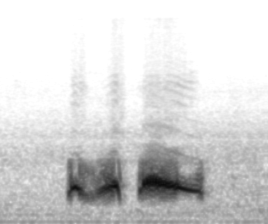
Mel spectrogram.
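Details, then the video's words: Trained decoy spotted dove calling to provoke fighting: a single loud two-note coo, a brief wavering hoot then a longer, steady, slightly descending coo. "chim cu gáy thúc đấu, tiếng chim cu gáy kích bổi rất lẹ nổi, tiếng chim cu gáy luyện mồi hàng ngày"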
